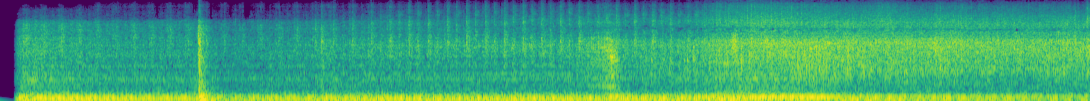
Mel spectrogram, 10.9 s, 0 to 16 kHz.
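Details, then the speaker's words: 2014 Dodge Ram 1500 with junkyard 2011 5.7 Hemi V8 engine and transmission swapped in, new crank sensor fitted, small exhaust leak: starts and settles into steady, even low rumble idle, no knocks or misses; normal idle. "Just like that. So the 2011 engine will work in a 2014, no problem."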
